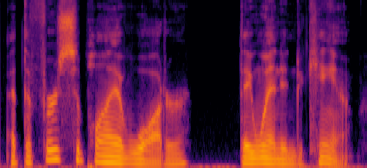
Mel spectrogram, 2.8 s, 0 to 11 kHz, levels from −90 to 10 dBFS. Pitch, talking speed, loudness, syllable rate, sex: 115 Hz, 220 wpm, -17 LUFS, 5.8 syllables/s, male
